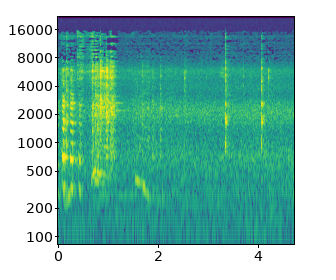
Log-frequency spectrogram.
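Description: A few light, sharp clicks of a fork and spoon against a serving dish and plate over a faint steady room hiss. A short burst of voice or laughter comes right at the start.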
